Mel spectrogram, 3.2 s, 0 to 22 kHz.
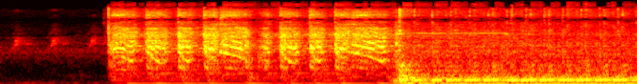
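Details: Honda CBR1000RR crashed in a police chase, after Marvel Mystery Oil soak: starter cranks in quick regular pulses about 1.5 s, then catches cleanly and settles to steady idle; normal start, smoke easing.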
